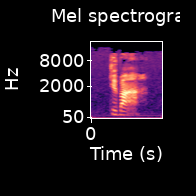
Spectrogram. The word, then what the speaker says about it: Dumas: Dumas.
